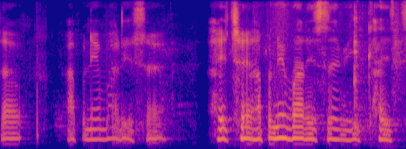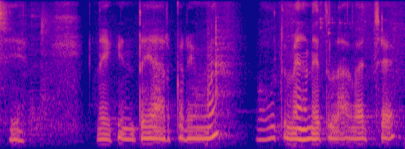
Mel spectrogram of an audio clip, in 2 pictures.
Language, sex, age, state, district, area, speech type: Maithili, female, 60+, Bihar, Madhepura, rural, spontaneous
